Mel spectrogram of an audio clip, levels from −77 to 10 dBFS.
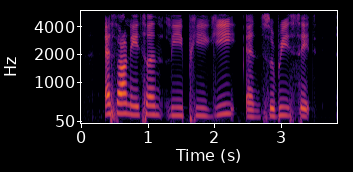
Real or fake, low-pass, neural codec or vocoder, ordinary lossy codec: real; 5.4 kHz; none; none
